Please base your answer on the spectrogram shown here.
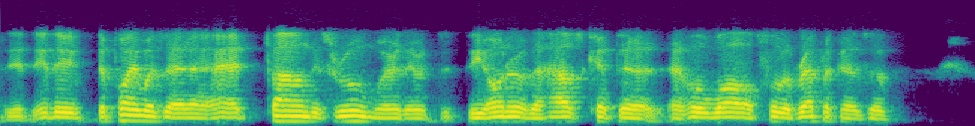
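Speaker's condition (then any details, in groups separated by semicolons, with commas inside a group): Parkinson's; sometimes shaking, voice shakier than usual at recording; shaky voice, may stumble on words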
